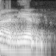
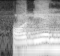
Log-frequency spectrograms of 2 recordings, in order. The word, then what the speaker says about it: onion: प्याज से याद रख लो इसको, प्याज है, प्याज है ना, अनियन, ऑनियन नहीं बोलते हैं, ऑनियन, ऑनियन नहीं, ऑनियन नहीं, अनियन, अनियन, अनियन, ठीक है, ऑनियन नहीं, अनियन, ठीक है, ओ नहीं, अनियन, ONION, अनियन की स्पेलिंग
